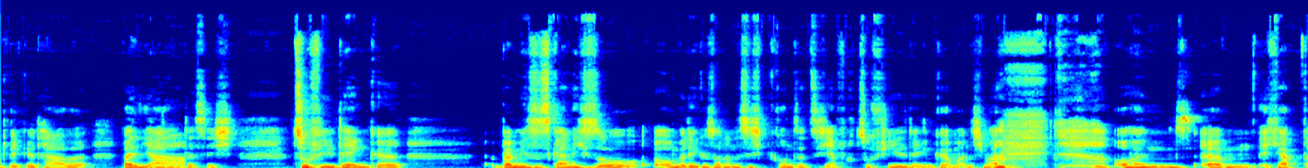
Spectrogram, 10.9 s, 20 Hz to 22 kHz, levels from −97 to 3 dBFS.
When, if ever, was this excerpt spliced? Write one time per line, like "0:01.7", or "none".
0:01.5
0:05.8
